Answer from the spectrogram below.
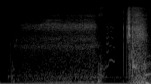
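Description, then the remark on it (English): A person's medical ventilator runs with a steady airy hiss, then a short, sharper rush of air near the end of its breathing cycle. No one speaks. “That noise you're hearing is my ventilator.”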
